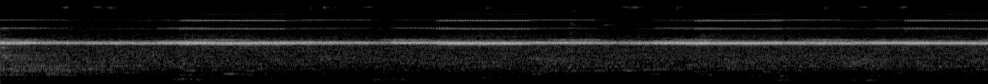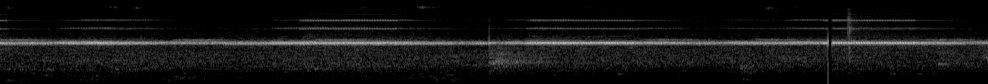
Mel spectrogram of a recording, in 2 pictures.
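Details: Crickets on a summer night: a steady, high, shrill trill holding one pitch throughout, with brighter overtone bursts swelling and fading roughly every two seconds; no other sounds.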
